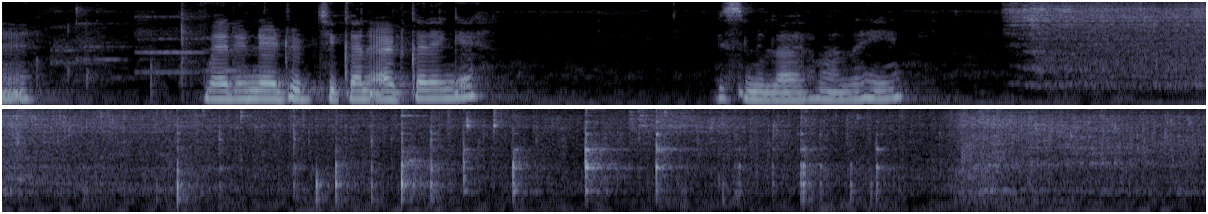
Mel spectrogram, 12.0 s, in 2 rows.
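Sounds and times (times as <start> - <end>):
chicken sizzling in hot oil: 5.0 - 12.0
spatula scraping and tapping pan: 6.8 - 10.6.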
